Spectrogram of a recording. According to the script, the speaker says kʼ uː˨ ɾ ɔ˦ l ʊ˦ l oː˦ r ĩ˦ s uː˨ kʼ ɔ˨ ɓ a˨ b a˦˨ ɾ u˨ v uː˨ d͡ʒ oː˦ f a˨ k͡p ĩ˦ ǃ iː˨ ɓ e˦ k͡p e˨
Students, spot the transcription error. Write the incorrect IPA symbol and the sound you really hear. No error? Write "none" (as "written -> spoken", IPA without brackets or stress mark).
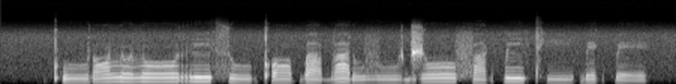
ǃ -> tʰ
